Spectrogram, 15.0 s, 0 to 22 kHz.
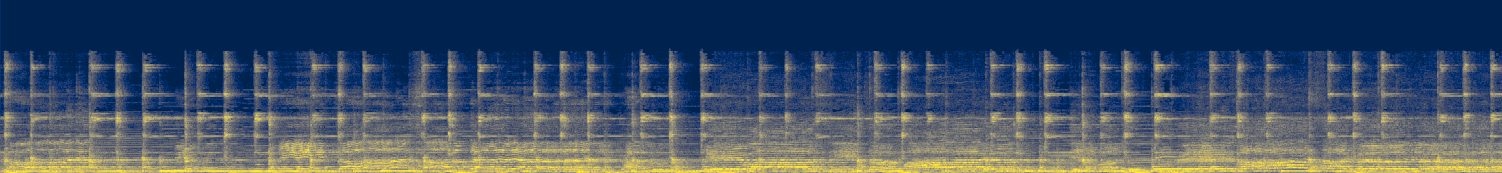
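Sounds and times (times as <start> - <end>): hand drums playing: 0.0 - 15.0
men singing devotional song: 0.0 - 15.0.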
